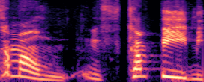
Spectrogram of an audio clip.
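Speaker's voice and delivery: attitude-filled pooch voice. Imagining a prank where a dog arrives for a date: sassy dog voice. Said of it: "one of them sassy dogs that looks at him up and down and barks".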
